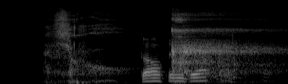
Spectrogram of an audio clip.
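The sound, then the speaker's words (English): A raspy, hissing mechanical respirator breath, in then out, seemingly imitated by a voice, with a brief buzzy vocal tone between the airy inhale and exhale. “Darth Vader. Breathing sound. This is a 10-hour loop of it.”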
